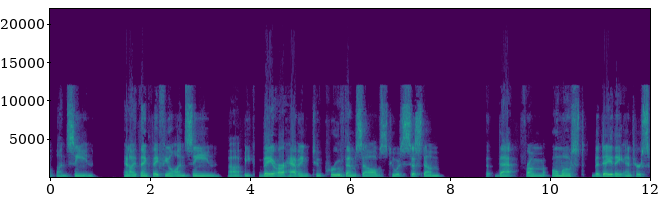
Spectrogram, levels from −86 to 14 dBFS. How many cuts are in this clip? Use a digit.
2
